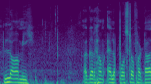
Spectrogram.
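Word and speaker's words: l'ami: The first one इज़ लामी, it's pronunciation is लामी।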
